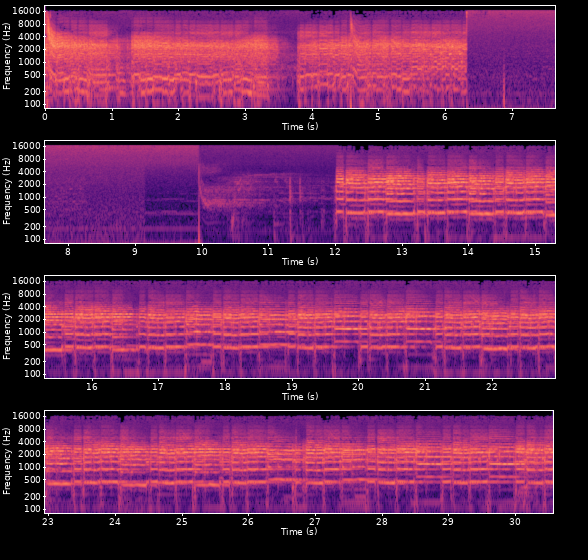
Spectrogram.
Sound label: Guitar Solo, Live; Lyceum Theatre, London, UK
